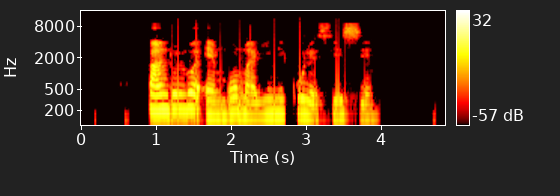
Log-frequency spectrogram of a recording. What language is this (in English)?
Tunen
